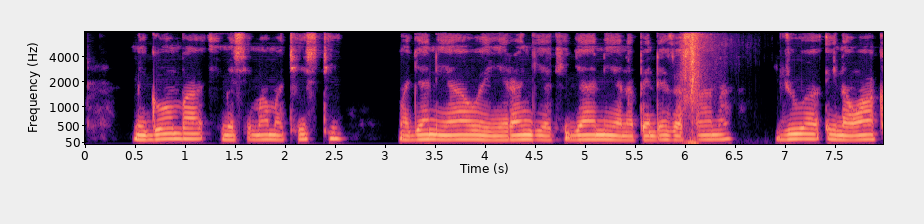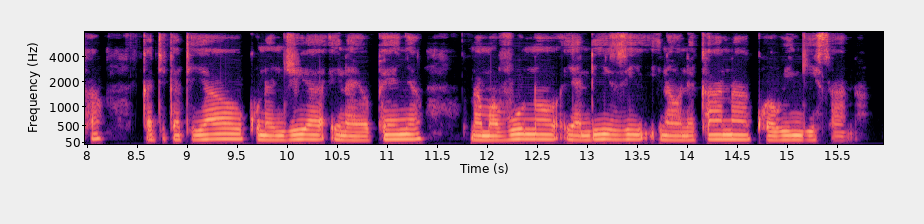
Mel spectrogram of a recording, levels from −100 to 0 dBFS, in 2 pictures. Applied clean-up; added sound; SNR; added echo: neural separator model SepFormer DNS4.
